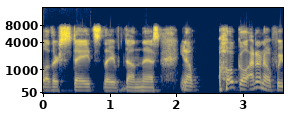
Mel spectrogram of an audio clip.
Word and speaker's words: Hochul: This is New York Governor Kathy Hochul. Is that how you say it? Hochul? Uh-huh.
